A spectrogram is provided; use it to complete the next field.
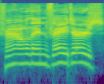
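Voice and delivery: very high, shrill, nasal scream. A voice screams at intruders rounding a corner, in a high-pitched nasal scream. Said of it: "a high-pitched, nasally voice screamed".

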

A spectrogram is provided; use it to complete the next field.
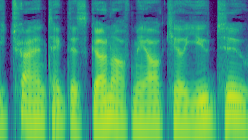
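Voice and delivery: ordinary delivery, nothing marked

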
